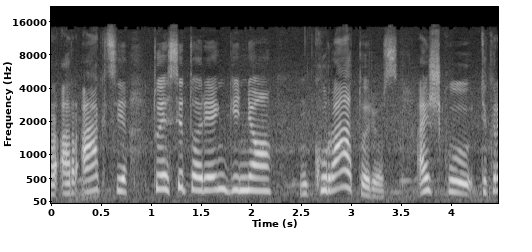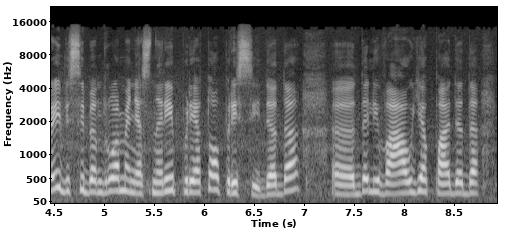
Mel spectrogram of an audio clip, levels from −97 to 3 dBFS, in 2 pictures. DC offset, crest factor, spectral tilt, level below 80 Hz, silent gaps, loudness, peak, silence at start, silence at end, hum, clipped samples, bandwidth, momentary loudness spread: under 0.1%; 16 dB; -3 dB/octave; -58 dBFS; none; -18 LUFS; -2 dBFS; 0 s; 0.05 s; none; under 0.1%; 15.5 kHz; 5 LU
